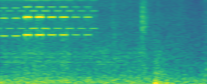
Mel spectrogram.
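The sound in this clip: A telephone ringing with a few short, high electronic trill pulses in quick succession that then stop, leaving a faint low background hum.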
